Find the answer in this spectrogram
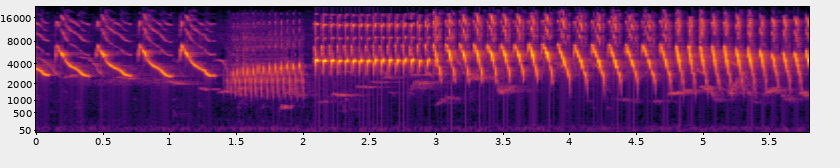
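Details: Singing canary delivering four downward-sliding whistles, a brief harsh buzzy phrase, then a long fast trill of high repeated notes.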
